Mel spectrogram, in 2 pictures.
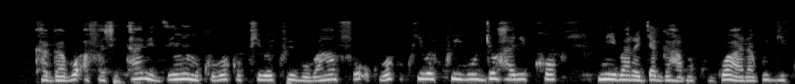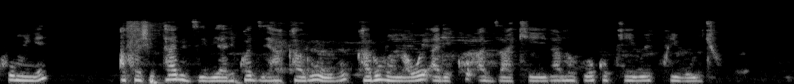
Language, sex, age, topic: Rundi, female, 25-35, agriculture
